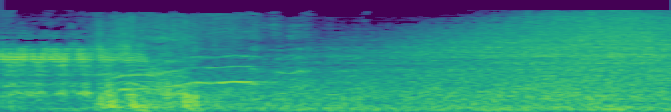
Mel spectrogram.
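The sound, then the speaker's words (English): A single wavering goat bleat rises briefly near the start, then fades into a steady wash of broad, rushing noise like surf or wind that carries on alone. “Six people. Stranded. On a ship full of goats.”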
